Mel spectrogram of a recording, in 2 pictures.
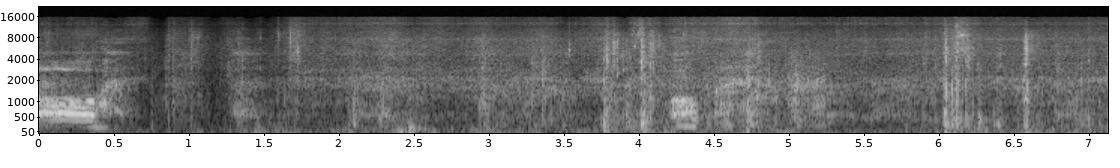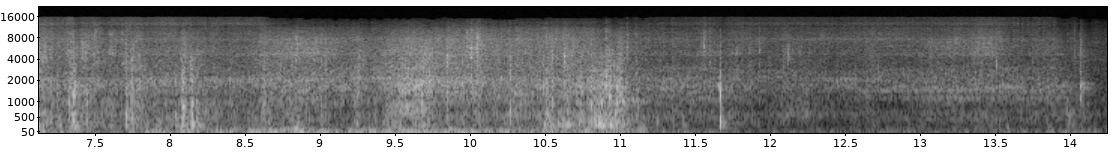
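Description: Bike tyres rattle and crunch over a rough dirt trail.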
